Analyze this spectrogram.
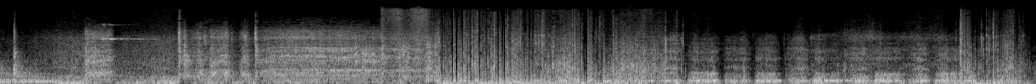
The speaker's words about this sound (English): By the way, don't miss the frightening panting of the grizzly bear at the very end. Here, listen.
